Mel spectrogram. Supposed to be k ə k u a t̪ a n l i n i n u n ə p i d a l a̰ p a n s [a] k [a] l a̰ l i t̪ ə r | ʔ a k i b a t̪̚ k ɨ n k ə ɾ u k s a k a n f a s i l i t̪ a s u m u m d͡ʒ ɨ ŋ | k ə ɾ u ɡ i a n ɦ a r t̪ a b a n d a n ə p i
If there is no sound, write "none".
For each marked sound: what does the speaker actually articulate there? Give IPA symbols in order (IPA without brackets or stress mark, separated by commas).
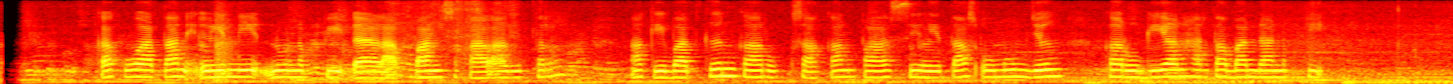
ə, a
